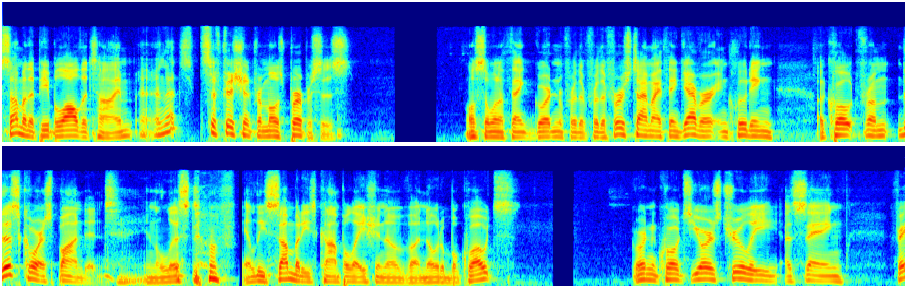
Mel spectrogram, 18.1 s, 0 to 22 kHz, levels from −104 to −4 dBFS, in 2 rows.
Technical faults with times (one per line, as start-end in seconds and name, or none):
0.00-18.07 Bluetooth LC3 compression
